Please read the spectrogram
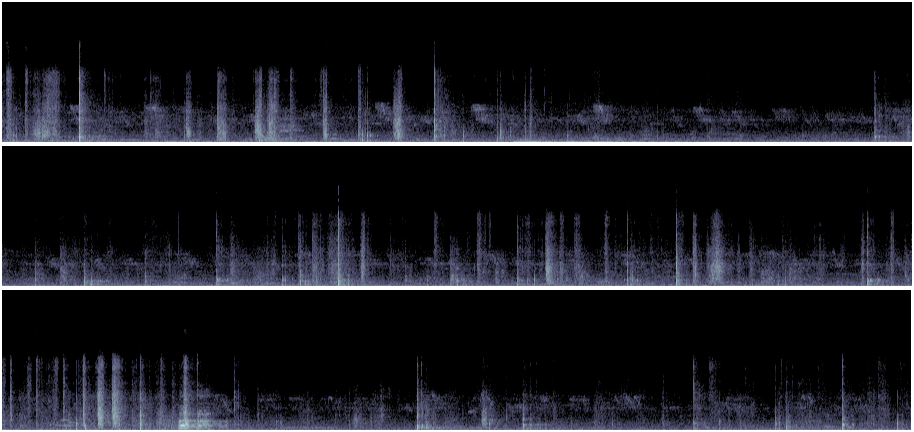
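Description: Tennis rally on a clay court: rackets striking the ball and the ball bouncing, heard as a string of sharp, irregularly spaced pops, with the loudest hits about a second in and about twenty seconds in.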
